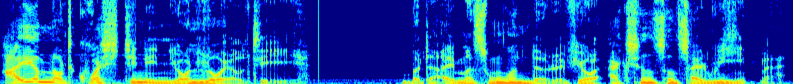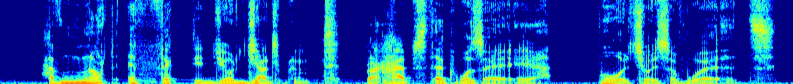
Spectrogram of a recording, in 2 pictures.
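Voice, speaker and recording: An icy inquisitor, low gravelly voice, clipped and condescending, music behind. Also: male voice, big pitch swings, slow pace, full character voice. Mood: cold. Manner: clipped, cutting, condescending politeness. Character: cold, arrogant male inquisitor, condescending official. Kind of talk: video game cutscene acting.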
